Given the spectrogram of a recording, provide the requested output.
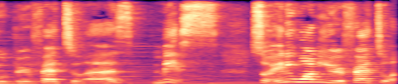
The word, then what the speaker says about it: Miss: And it's pronounced Miss. Miss is I miss you. So the same way you would say I miss you is the same way it's spelled, and that's how the pronunciation would go as well.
